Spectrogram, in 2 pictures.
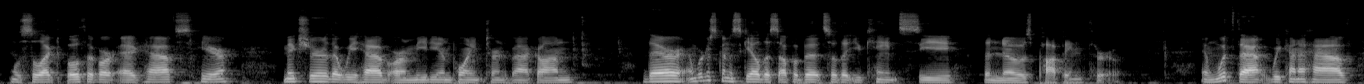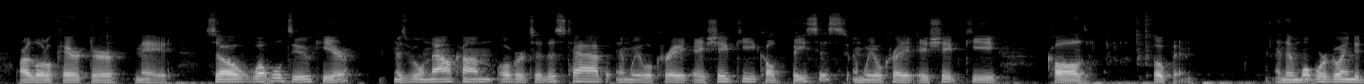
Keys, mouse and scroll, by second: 1.3 l, 1.7 l, 2.8 click, 5.7 KP_1, 6.6-7.1 scroll down 2, 7.1 shift+middle click, 8.2 s, 10.5 middle click, 11.5 scroll down 1, 12.0 middle click, 14.6 KP_1, 15.4 Tab, 16.3 shift+middle click, 18.6 click, 20.4 click, 22.1 click, 23.0 click, 23.2 click, 26.9 Tab.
